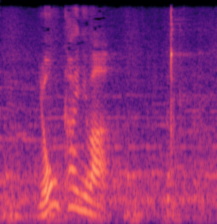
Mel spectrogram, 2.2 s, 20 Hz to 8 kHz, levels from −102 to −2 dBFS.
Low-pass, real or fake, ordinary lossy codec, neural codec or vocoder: 7.2 kHz; real; none; none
